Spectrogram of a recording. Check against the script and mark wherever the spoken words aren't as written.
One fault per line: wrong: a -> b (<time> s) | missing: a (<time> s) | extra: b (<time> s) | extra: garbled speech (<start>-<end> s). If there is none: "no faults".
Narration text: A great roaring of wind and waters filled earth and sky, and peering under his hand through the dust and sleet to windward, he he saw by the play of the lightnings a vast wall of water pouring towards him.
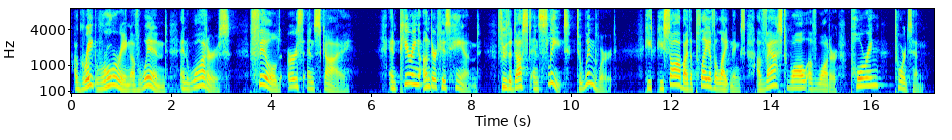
no faults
